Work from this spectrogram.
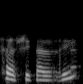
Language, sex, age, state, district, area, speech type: Punjabi, female, 18-30, Punjab, Shaheed Bhagat Singh Nagar, rural, conversation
